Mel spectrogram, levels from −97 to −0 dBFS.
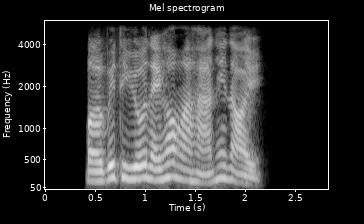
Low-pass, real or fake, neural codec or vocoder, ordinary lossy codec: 5.4 kHz; fake; vocoder, 44.1 kHz, 128 mel bands every 256 samples, BigVGAN v2; none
